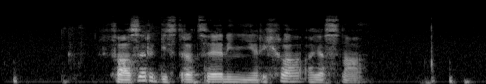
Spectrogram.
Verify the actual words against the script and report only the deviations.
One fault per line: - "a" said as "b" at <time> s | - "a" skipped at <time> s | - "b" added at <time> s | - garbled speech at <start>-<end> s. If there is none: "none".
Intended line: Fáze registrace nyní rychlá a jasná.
- "je" added at 2.1 s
